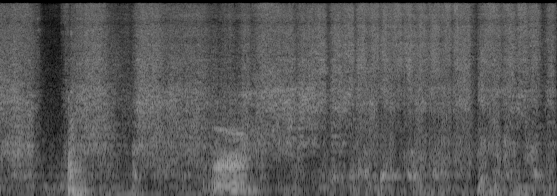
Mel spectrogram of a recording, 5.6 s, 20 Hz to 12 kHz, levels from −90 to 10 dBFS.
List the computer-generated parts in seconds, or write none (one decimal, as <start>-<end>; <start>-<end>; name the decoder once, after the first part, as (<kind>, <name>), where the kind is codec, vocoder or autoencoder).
3.6-5.1 (codec, HILCodec)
